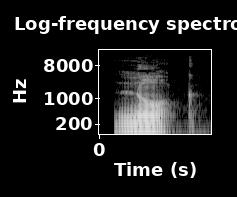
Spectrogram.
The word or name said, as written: नोक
